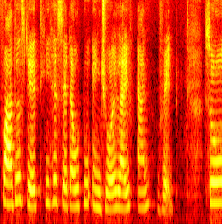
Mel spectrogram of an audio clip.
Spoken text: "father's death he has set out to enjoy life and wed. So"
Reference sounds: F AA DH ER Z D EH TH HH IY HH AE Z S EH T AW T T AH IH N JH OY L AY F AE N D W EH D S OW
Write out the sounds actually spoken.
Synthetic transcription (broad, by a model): F AA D ER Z D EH T HH IY HH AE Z S EH T AW T T AH N JH OY L AY F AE N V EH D S OW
